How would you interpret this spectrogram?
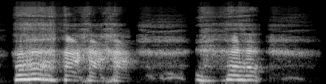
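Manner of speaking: loud, bursting cackle; big belly laugh. Real, not acted. Reader cracking up over the vitamin remark, loud laughter. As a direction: crack up at your own joke.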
